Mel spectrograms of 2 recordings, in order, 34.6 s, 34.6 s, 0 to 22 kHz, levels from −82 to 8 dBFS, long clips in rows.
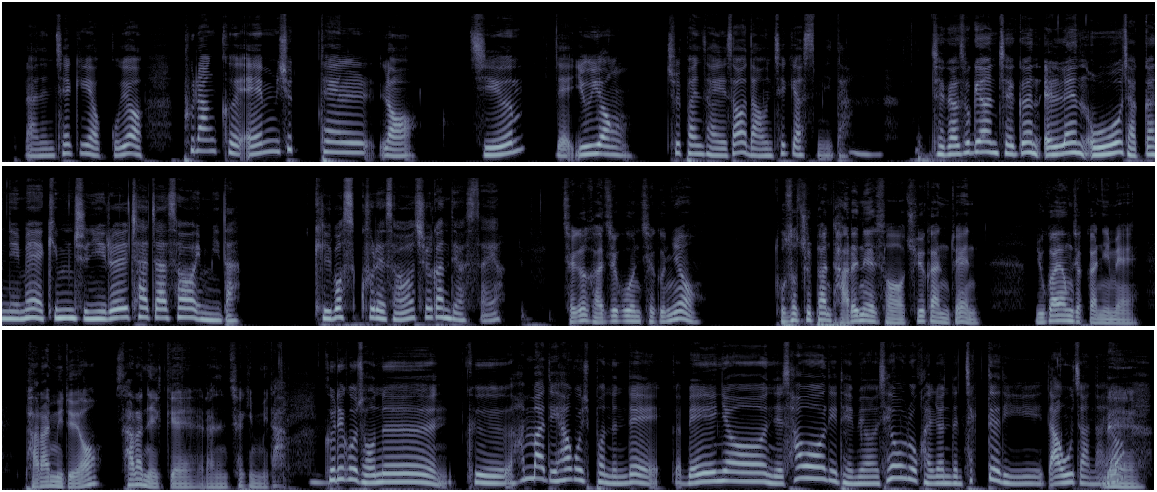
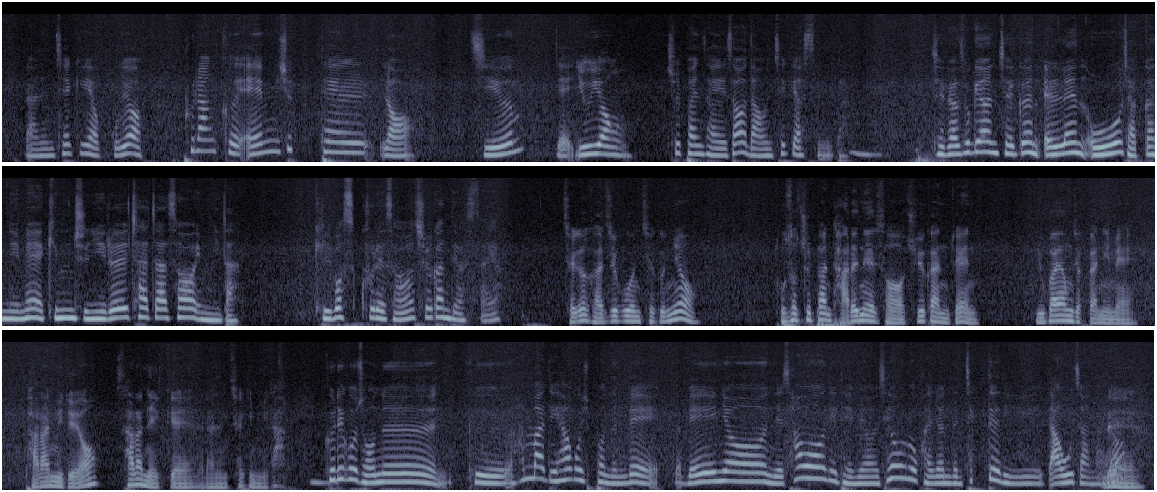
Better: first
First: none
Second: hiss; noticeable; throughout; 15 dB below the speech

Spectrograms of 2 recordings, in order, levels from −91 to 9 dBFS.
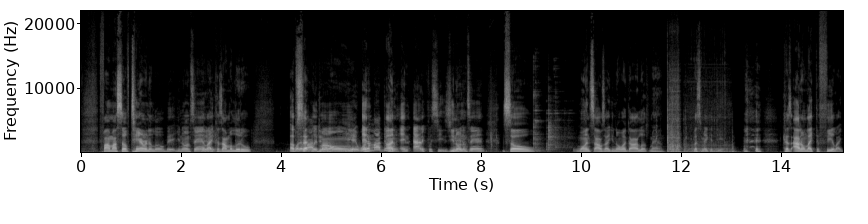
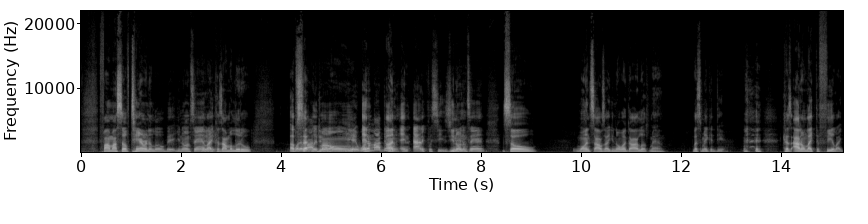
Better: second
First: keyboard typing; very faint; at 8 s; peak 15 dB below the speech // clattering dishes; faint; at 9 s; peak 15 dB below the speech // keyboard typing; noticeable; from 12 to 13 s; peak 7 dB below the speech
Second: none

